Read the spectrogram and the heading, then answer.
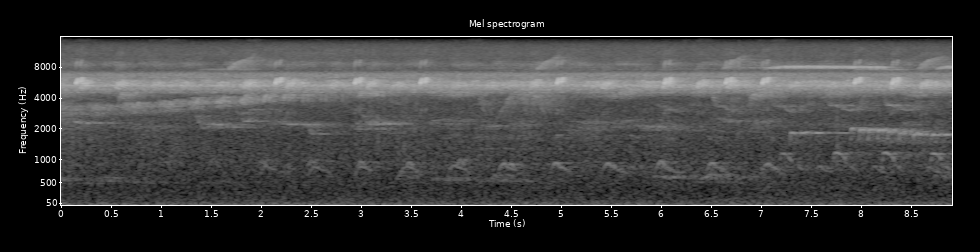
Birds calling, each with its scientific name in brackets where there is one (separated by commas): Paradise Tanager (Tangara chilensis), Hauxwell's Thrush (Turdus hauxwelli), Long-winged Antwren (Myrmotherula longipennis), Black-tailed Trogon (Trogon melanurus), Dusky-capped Greenlet (Pachysylvia hypoxantha), Black-faced Antthrush (Formicarius analis), Plumbeous Pigeon (Patagioenas plumbea), Dusky-throated Antshrike (Thamnomanes ardesiacus)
